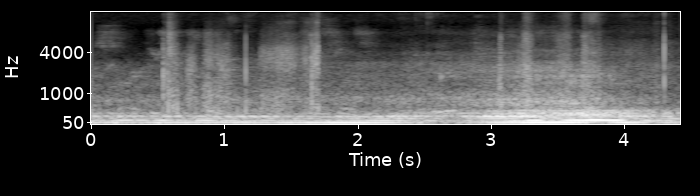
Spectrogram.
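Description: A car engine running with a steady low hum, swelling louder for about a second around three seconds in, with a few light clicks over it.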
